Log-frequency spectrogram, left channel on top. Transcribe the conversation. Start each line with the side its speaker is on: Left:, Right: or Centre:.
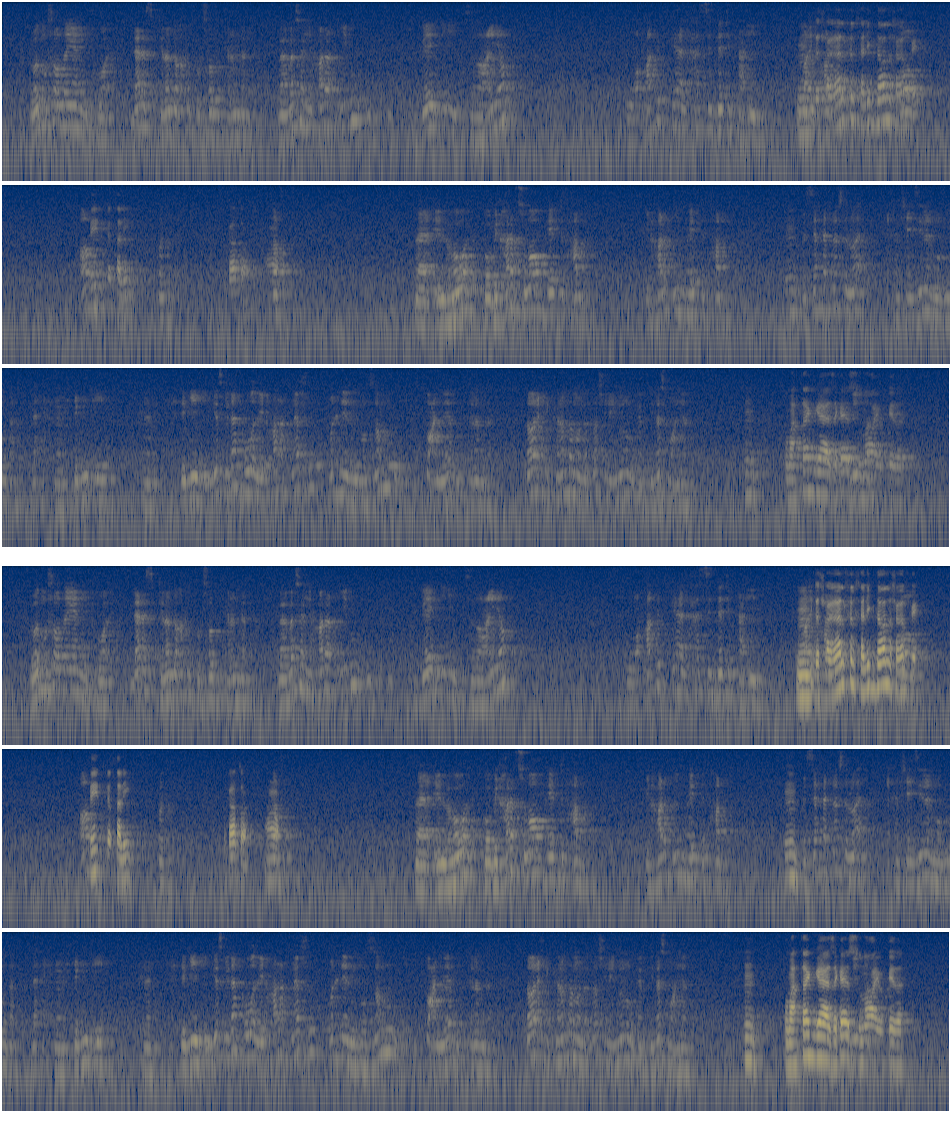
Centre: الواد ما شاء الله يعني هو درس الكلام ده واخد كورسات والكلام ده بقى مثلا يحرك ايده وجايب ايد صناعيه وحاطط فيها الحس الذاتي بتاع ايده
Right: امم
Centre: وبقى يحرك
Right: ده شغال في الخليج ده ولا شغال
Centre: هو
Right: فين؟
Centre: اه
Right: فين
Centre: في الخليج
Right: في الخليج؟
Centre: في قطر
Right: في قطر
Centre: في
Right: اه
Centre: قطر فاللي هو هو بيحرك صباعه هي بتتحرك بيحرك ايده هي بتتحرك
Right: امم
Centre: بس احنا في نفس الوقت احنا مش عايزين الموضوع ده لا احنا محتاجين ايه احنا محتاجين الجسم ده هو اللي يحرك نفسه واحنا اللي ننظم له ونحطه على اللاب والكلام ده طبعا احنا الكلام ده ما نقدرش نعمله غير بناس معينة
Right: امم ومحتاج ذكاء اصطناعي
Centre: مين بقى
Right: وكده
